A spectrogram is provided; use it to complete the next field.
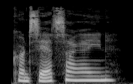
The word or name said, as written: koncertsangerinde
